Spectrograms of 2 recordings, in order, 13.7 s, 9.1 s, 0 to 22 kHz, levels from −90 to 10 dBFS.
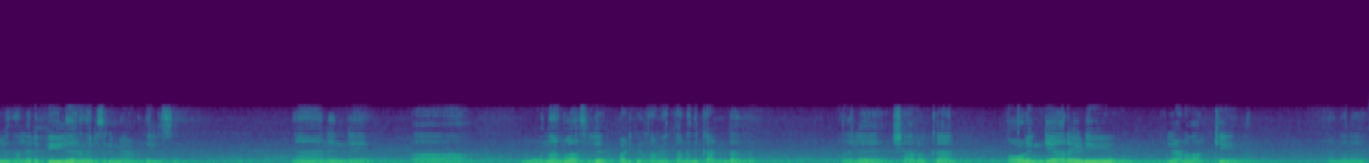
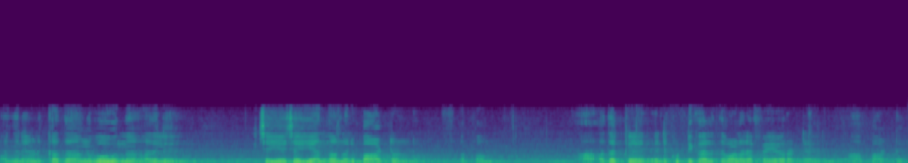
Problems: background sounds at intervals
